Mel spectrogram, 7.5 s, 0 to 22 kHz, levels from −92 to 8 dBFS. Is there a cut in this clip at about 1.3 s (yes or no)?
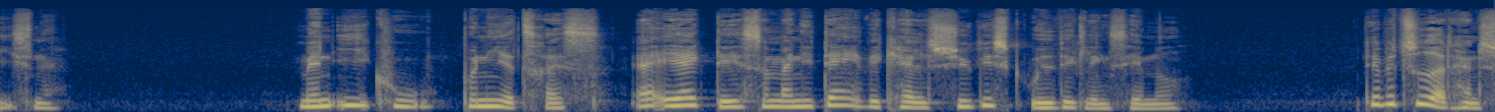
yes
